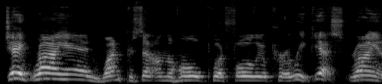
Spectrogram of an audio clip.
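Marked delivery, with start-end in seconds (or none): none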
